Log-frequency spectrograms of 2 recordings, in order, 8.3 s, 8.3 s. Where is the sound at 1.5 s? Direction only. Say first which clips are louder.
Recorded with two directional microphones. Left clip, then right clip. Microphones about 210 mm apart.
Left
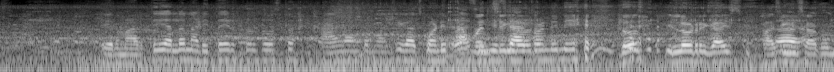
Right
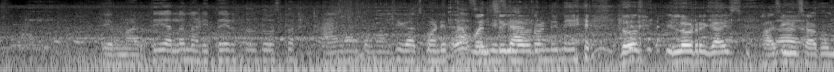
Left 5 dB; 5° right (ahead or behind).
